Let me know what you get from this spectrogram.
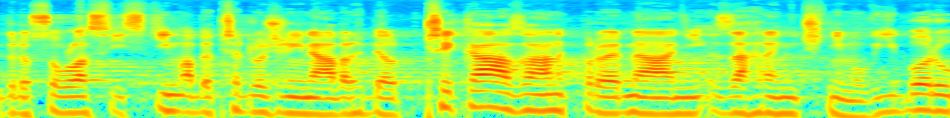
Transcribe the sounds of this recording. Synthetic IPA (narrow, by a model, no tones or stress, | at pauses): ɡdo̞so̞wɦlasiːsciːmʔabɪpr̥ɛdlo̞ʒɛniːnaːvr̩ɣbɪlpr̝̥ɪkaːzaːnk̚pɾo̞jɛdnaːɲiːzaɦɾaɲɪt͡ʃɲiːmuviːbo̞ɾu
